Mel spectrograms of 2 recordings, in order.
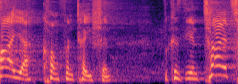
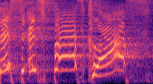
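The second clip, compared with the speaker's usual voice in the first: put-on very high, shrill, drawn-out shout at top of voice. Recounting a woman in a first-class carriage shouting at them: retelling a woman's shout. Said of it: "at the top of her voice, she shouts".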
